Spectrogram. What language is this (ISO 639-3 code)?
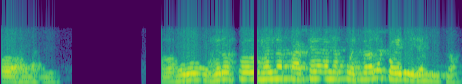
ori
